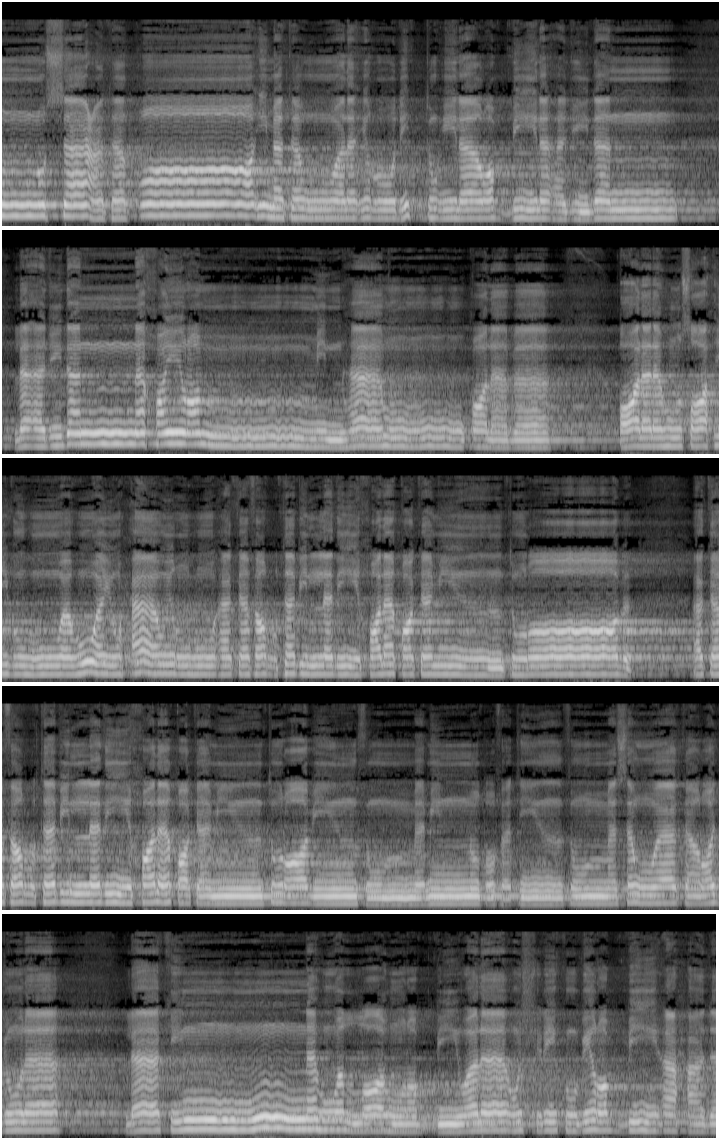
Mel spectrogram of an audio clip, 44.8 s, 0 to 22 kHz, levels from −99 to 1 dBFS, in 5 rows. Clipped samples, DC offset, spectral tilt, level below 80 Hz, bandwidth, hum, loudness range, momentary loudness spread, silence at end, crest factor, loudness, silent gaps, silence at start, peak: under 0.1%; under 0.1%; -5.5 dB/octave; -72 dBFS; 16 kHz; none; 5 LU; 9 LU; 0 s; 14 dB; -24 LUFS; none; 0 s; -10 dBFS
